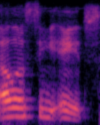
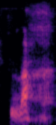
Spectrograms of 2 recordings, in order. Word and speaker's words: Loch: Okay, and she's going to tell us now how do I pronounce it? Loch. I got to get it right. I've seen some pretty funny Loch. things. Loch.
